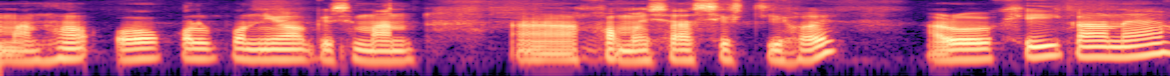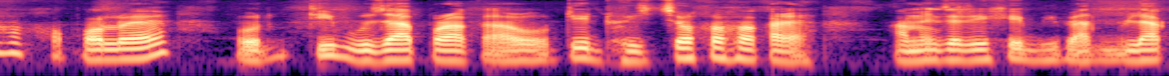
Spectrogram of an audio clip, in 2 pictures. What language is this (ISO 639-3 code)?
asm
